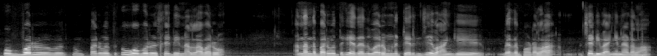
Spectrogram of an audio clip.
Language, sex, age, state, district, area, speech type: Tamil, female, 60+, Tamil Nadu, Erode, rural, spontaneous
